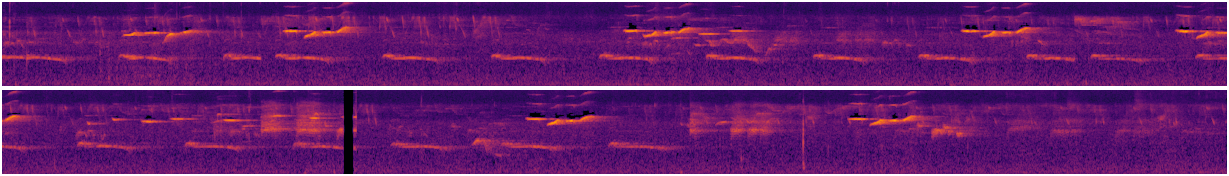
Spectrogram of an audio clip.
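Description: Birds calling in forest: one keeps repeating a short falling note, about three every two seconds, while higher, quick upward-sweeping chirps come in clusters every couple of seconds. The repeated low note stops a little past three-quarters of the way through, leaving only the higher chirps.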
